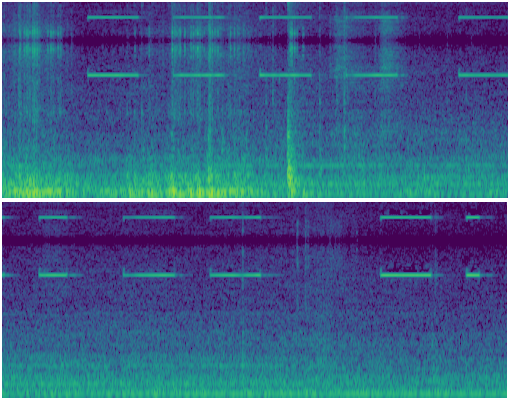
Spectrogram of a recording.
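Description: Electronic beeping: a high, steady tone sounding about ten times in short beeps of roughly half a second, at uneven intervals. Under the first few seconds there is heavy low rumble on the microphone, and a single sharp knock comes about three seconds in.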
